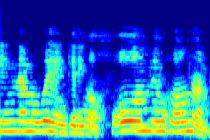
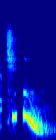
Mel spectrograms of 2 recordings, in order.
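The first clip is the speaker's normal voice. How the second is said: sneeze; 9 dB quieter than usual. Acted. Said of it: "He went".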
